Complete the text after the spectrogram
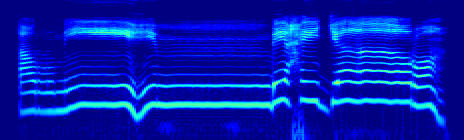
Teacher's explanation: suara yang samar antara mim dan ba pada bibir kemudian ditahan kira-kira dua harakat Seraya mengeluarkan suara Ifa dari pangkal hidung perhatikan contoh berikut tarmiihim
